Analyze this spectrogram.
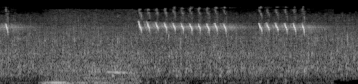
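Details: White-rumped shama, a competition songbird, in a tutoring recording of long, fast rolling 'tembakan' phrases. Two bursts of rapid, evenly spaced high chips, about ten and then six notes. A soft rushing, stream-like hiss runs underneath.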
